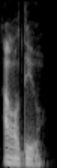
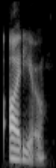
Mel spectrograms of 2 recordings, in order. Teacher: that Au combination kind of just goes together and makes the ah sound and not ow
